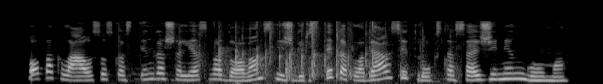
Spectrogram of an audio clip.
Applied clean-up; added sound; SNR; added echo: none; Applause; 12 dB; none.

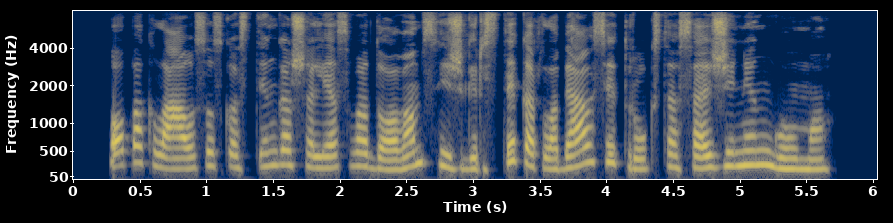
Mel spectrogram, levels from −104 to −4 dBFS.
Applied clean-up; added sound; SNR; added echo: none; none; none; none.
